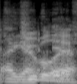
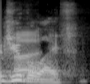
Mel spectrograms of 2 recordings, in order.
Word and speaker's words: Jubilife: arceus jew uh jubilife is that you pronounced jubilee yeah oh jubalife joe jubilee yeah i had that once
